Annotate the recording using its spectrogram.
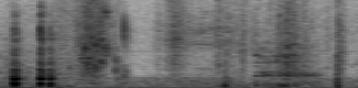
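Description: A few light clicks and soft rustles of small items being handled while disposable gloves are changed.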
